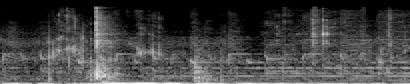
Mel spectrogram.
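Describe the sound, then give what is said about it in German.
Crunchy chewing of homemade caramel popcorn, with a few crisp, loud bites and softer munching between them and a faint steady tone underneath. “Und drinnen sind selbstgemachte Karamellpopcorn. Kosten wir jetzt mal.”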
